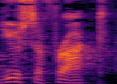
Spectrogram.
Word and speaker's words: usufruct: It's called usufruct.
